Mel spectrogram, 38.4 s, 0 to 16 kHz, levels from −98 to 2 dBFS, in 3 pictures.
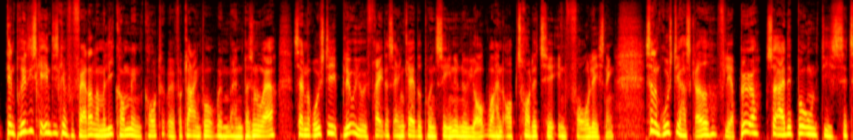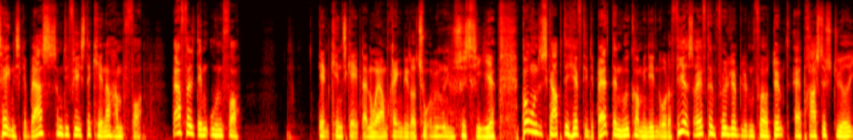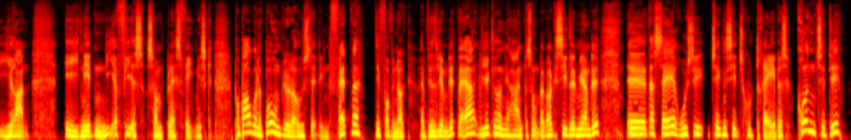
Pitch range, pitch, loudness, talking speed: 120-170 Hz, 140 Hz, -25 LUFS, 220 wpm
